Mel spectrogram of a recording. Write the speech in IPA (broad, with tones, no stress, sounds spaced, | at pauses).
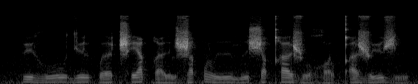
p y˥˨ ɣ uː˧˥˧ d y˥˨ l p əː˩˧ ʈ͡ʂʰ e˧˥˧ q ɨː˩ l ʐ ɯ˧˥ q β ɨː˩˧˩ m ɨ˧˥ ʃ ɯ˧˥ qʰ ɯ˥˨ ʐ u˩ ʁ ɔ˩ l qʼ ə˧˥˧ ʐ y˧˥˧ ʑ ɨ˩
